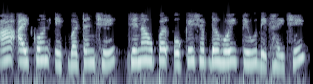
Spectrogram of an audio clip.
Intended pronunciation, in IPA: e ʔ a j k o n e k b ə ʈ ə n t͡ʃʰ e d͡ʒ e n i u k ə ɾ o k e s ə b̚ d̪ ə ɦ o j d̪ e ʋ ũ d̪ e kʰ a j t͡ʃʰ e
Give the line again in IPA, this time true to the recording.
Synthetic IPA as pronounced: a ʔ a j k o n e k b ə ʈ ə n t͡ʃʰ e d͡ʒ e n a u p ə ɾ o k e ʃ ə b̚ d̪ ə ɦ o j t̪ e ʋ ũ d̪ e kʰ a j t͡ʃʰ e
